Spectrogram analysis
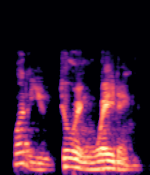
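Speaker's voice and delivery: ordinary talk, nothing marked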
